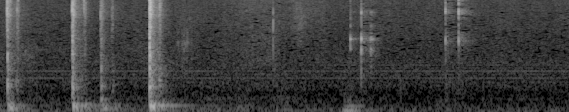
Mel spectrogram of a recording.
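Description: Typing on a computer keyboard: a quick run of sharp keystrokes in the first second or so, the loudest just past a second in, then a few fainter taps later on.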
